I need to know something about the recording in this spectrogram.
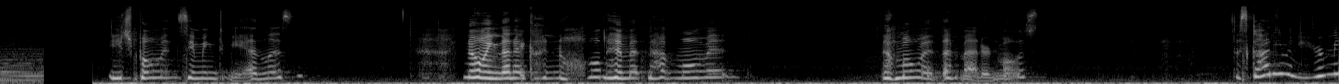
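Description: A young woman speaks tearfully and with emotion, close by.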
